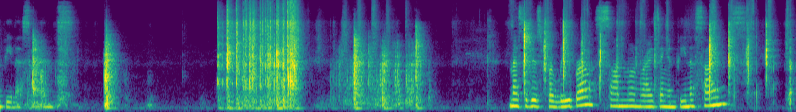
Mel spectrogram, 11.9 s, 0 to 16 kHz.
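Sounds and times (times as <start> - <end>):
cards being riffle-shuffled: 3.3 - 6.2, 7.8 - 10.0, 10.6 - 11.9.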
